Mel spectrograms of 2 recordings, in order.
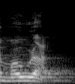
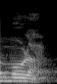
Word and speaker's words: मोड़ा: देखो एक मात्रा का उच्चारण है मोड़ा और दो मात्राओं का उच्चारण है मऊड़ा। अब वो है मोड़ा, मोड़ा मोड़ा समझ गए ना।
